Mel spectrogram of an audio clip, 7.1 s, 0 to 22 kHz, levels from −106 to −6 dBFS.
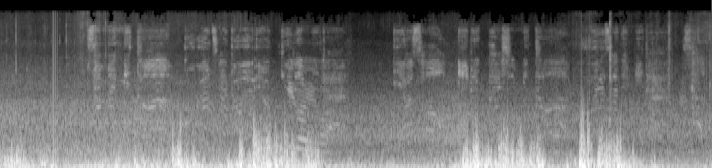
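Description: At 0.54 to 0.58 s, chunks play out of order. One 20 ms chunk arrives a chunk late and swaps places. At 5.82 to 5.9 s, another lands three chunks late. Nothing is missing. Each leaves three hard joins, and the sound briefly jumbles.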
